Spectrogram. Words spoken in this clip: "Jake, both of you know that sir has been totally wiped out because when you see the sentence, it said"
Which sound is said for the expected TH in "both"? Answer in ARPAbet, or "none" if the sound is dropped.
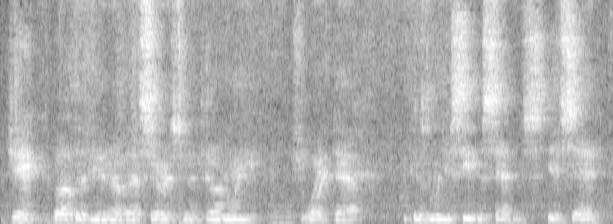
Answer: TH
